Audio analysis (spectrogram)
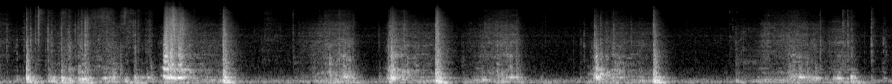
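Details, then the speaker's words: Old wooden drawer after track cleaning and candle-waxing the rails: slides better but still scrapes in and out and bangs at each end, a raised, separating joint rubbing. "better but it still has a problem so look at next steps for making it not stick"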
